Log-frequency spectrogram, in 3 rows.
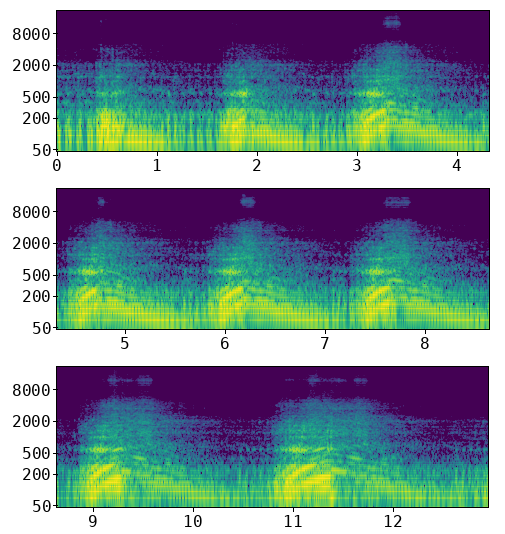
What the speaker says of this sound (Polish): Pięknie chodzi, trzyma, zobaczcie, obroty tak naprawdę na 1000.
